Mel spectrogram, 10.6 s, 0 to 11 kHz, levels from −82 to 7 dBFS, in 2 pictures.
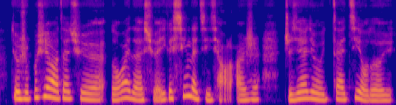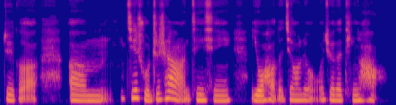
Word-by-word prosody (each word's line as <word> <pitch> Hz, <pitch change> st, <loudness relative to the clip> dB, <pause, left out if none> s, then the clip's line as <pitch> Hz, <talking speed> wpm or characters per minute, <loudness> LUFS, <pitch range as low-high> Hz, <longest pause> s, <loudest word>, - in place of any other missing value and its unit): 就 220 Hz, -, +6 dB
是 215 Hz, -, +3 dB
不 260 Hz, +4 st, -1 dB
需 290 Hz, +3 st, +2 dB
要 250 Hz, -5 st, +7 dB
再 230 Hz, -1 st, +2 dB
去 195 Hz, -4 st, 0 dB
额 180 Hz, 0 st, +1 dB
外 240 Hz, +1 st, +3 dB
地 180 Hz, -3 st, +2 dB
学 185 Hz, -, 0 dB
一 -, -, 0 dB
个 230 Hz, -, +2 dB
新 300 Hz, +6 st, +3 dB
的 250 Hz, -, +5 dB
技 200 Hz, -4 st, -3 dB
巧 175 Hz, -, -4 dB
了， -, -, -6 dB
而 175 Hz, 0 st, 0 dB
是 190 Hz, +1 st, -2 dB, 0.3 s
直 180 Hz, -, +1 dB
接 215 Hz, +4 st, +3 dB
就 200 Hz, -5 st, +2 dB
在 195 Hz, +1 st, -1 dB
既 205 Hz, +5 st, -2 dB
有 170 Hz, -6 st, +2 dB
的 165 Hz, 0 st, 0 dB, 0.2 s
这 175 Hz, -2 st, -2 dB
个， -, -, -3 dB, 0.4 s
呃， 160 Hz, -2 st, 0 dB, 0.5 s
基 245 Hz, 0 st, +2 dB
础 185 Hz, -10 st, -1 dB
之 190 Hz, +3 st, -2 dB
上 210 Hz, -4 st, +1 dB
进 175 Hz, -1 st, 0 dB
行 160 Hz, 0 st, -3 dB, 0.2 s
友 160 Hz, -2 st, +3 dB
好 -, -, +1 dB
的 -, -, -5 dB
交 175 Hz, -1 st, -2 dB
流， 175 Hz, 0 st, -3 dB
我 190 Hz, -, -5 dB
觉 185 Hz, -2 st, -2 dB
得 170 Hz, -1 st, 0 dB
挺 170 Hz, 0 st, -3 dB
好。 175 Hz, -, -4 dB
190 Hz, 260 characters per minute, -23 LUFS, 175-220 Hz, 0.5 s, 要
